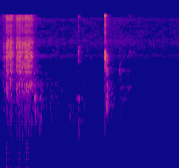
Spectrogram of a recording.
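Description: Mostly near silence: a short, soft rustling noise at the very start and a single faint click about a second and a quarter in.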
